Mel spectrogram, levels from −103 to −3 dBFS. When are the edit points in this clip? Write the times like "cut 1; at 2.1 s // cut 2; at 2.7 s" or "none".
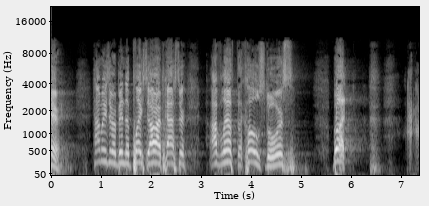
cut 1; at 3.1 s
